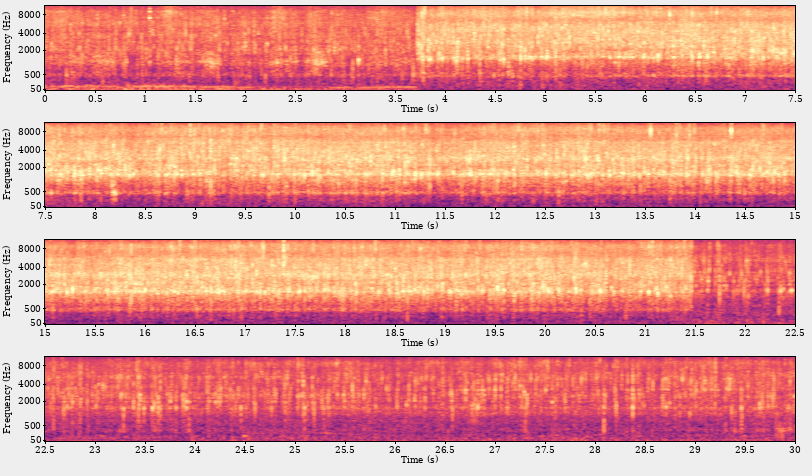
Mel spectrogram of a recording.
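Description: Ribs deep-frying in hot oil in a wok: a loud, steady sizzle that starts suddenly about four seconds in and drops away abruptly about eighteen seconds later to a quieter sizzle with scattered crackles. Before it, a few faint taps of a cleaver on a wooden chopping board.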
